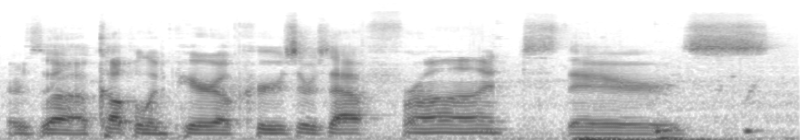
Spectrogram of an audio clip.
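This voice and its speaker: A man's voice: fairly low pitch, little pitch movement, slow pace, a bit bright, slight background noise. A man running a tabletop game as game master, narrating off the cuff in a conversational, descriptive way.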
